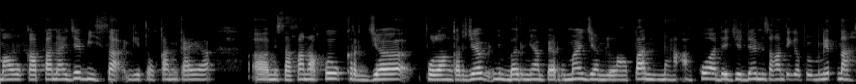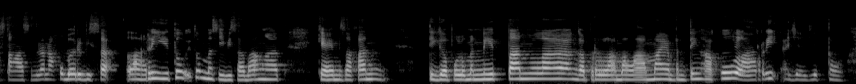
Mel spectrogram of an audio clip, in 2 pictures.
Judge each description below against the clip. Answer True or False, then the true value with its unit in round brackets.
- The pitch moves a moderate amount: False (1.6 semitones)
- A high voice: True (230 Hz)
